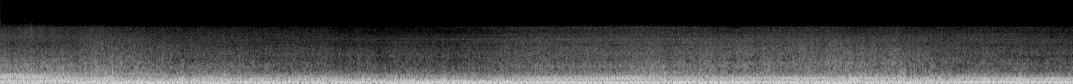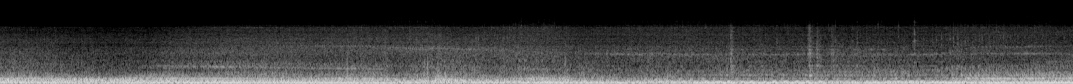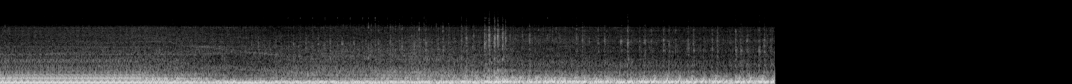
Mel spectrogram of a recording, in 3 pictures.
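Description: Harley-Davidson bagger's V-twin engine running under way on a winding climb, its engine speed rising and falling through the bends. The sound stops abruptly near the end.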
